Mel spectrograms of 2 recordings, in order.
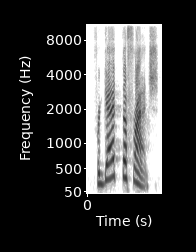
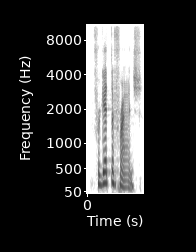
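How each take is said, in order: First: "Forget the French" drawn out, higher and louder; emphatic repeat. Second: Said in the usual way. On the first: Retold or imitated. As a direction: hammer home "Forget the French", slowly and louder. Repeats it emphatically, telling husband.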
